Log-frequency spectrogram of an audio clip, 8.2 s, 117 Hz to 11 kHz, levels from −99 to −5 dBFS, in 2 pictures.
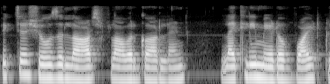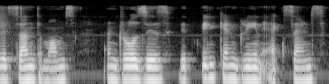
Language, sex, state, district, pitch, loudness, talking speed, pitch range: English, female, Karnataka, Bangalore, 150 Hz, -19 LUFS, 130 wpm, 145-165 Hz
